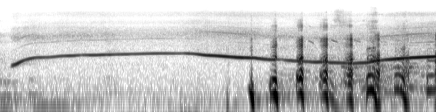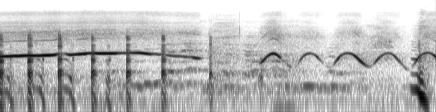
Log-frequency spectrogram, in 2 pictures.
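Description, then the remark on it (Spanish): A voice imitates a distant ambulance siren: a long, thin, slowly rising and falling wail, then a quicker warbling, fading to a soft level as people laugh. “Ambulancia de lejos, dice.”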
